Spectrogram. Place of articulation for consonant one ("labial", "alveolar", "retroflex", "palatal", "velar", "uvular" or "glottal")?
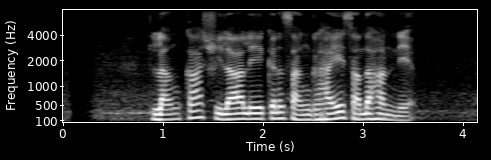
alveolar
